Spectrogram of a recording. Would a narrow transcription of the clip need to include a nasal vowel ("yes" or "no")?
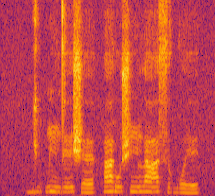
yes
